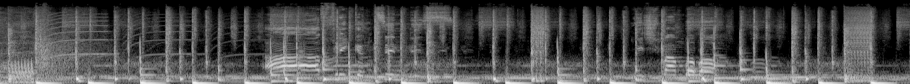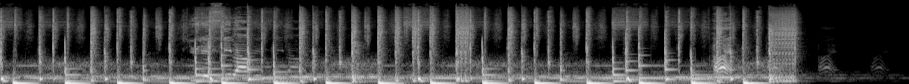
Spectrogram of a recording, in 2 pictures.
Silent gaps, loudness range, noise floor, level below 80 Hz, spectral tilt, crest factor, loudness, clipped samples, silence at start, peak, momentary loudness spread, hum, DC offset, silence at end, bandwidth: none; 1 LU; -55 dBFS; -14 dBFS; -4.5 dB/octave; 12 dB; -14 LUFS; under 0.1%; 0 s; 0 dBFS; 4 LU; none; under 0.1%; 1.1 s; 16.5 kHz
